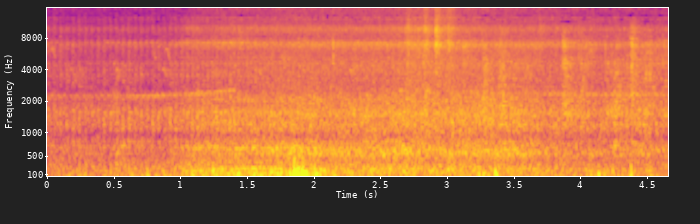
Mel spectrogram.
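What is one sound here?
A heavy diesel engine rumbles close by.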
